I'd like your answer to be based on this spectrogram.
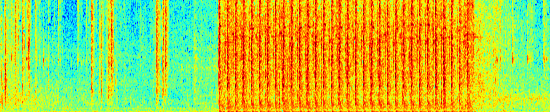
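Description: Rapid automatic gunfire with steel ammo erupts in the survival shooter Once Human: a sustained, evenly spaced burst of loud shots lasting a couple of seconds, after quieter ambient game noise and faint clinks.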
